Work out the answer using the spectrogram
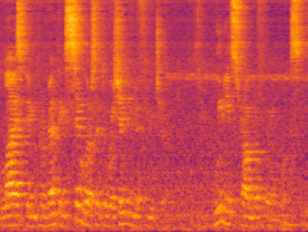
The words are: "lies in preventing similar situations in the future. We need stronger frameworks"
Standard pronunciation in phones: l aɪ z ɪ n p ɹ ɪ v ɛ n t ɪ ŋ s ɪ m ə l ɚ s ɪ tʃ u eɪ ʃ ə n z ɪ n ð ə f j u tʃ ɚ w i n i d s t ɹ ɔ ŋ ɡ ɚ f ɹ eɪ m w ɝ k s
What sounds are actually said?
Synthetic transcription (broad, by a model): l aɪ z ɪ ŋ p ɹ ɪ v ɛ n t ɪ ŋ s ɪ m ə l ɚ s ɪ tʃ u eɪ ʃ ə n ɪ n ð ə f j u tʃ ɚ w i n i d s t ɹ ɔ ŋ ɡ ɚ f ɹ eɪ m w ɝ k s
